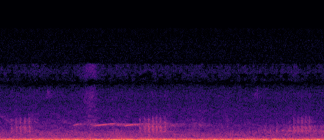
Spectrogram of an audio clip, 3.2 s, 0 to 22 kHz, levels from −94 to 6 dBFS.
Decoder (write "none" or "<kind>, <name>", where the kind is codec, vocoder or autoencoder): vocoder, BigVGAN v2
